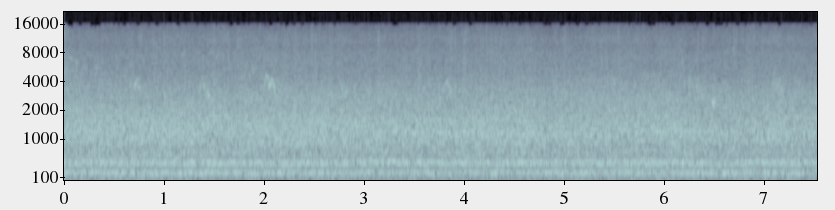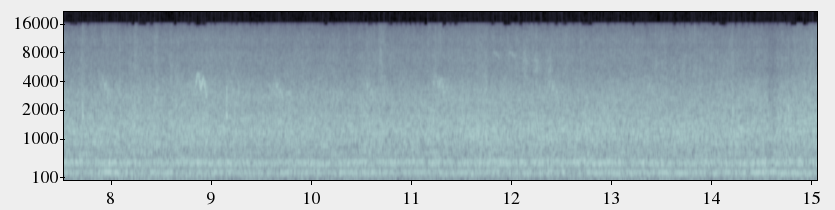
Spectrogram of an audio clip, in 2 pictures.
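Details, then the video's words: A spring beehive busy with bees flying to and from the entrance gives a continuous low hum layered with many wingbeats. Several short, thin bird notes rise faintly above the drone. "1 Hour of a Beehive ASMR"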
